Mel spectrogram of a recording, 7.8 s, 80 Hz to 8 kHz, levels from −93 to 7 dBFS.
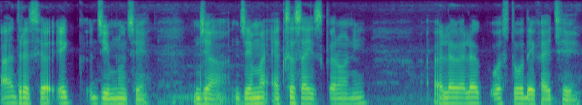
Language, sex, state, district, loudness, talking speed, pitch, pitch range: Gujarati, male, Gujarat, Valsad, -16 LUFS, 110 wpm, 110 Hz, 105-115 Hz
